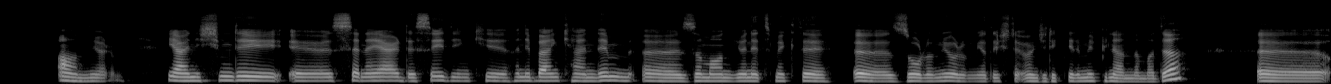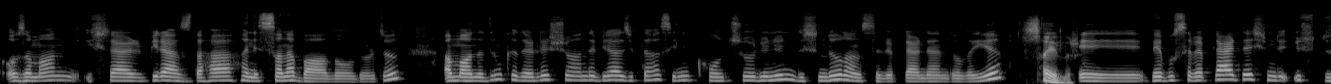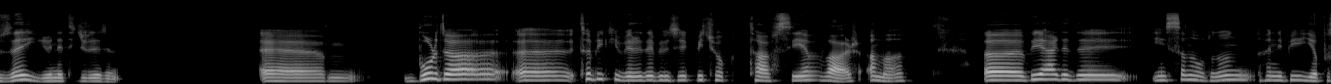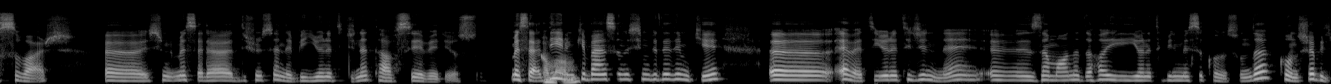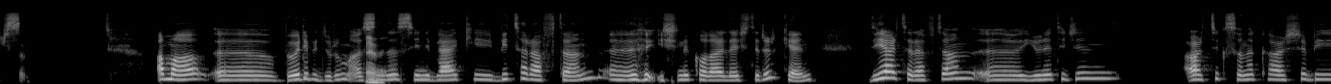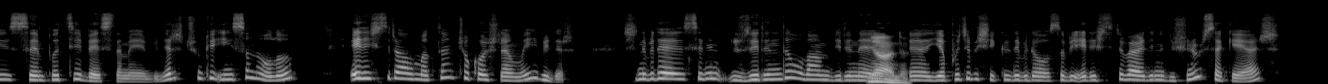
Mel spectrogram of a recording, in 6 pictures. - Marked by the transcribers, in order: tapping; other background noise; chuckle
- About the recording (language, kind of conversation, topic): Turkish, advice, Zaman yönetiminde önceliklendirmekte zorlanıyorum; benzer işleri gruplayarak daha verimli olabilir miyim?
